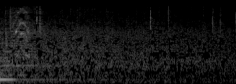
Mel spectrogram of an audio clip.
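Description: The tail of a slow music track fading out: a last held note dies away just after the start, leaving a faint hiss that keeps getting quieter.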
